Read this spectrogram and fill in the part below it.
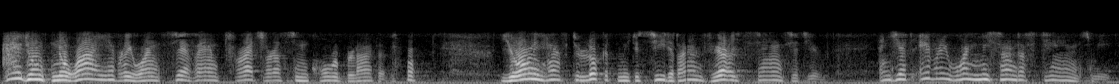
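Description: A man doing a high, whining, creepy little killer. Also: a little hiss or hum, close to an everyday voice. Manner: whining, sinister, softly menacing. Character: creepy, wounded little killer pleading that he is sensitive. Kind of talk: 1940s radio impression of a film villain. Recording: tinny, phone-like vintage radio recording.

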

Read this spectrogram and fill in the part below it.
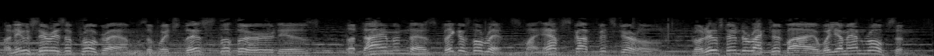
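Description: Male vintage radio announcer, formal and declamatory, animated delivery; dull old broadcast sound. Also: a little high, moderate pace. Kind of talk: 1940s radio announcing, dramatic scripted narration. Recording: muffled 1940s broadcast with loud music.

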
